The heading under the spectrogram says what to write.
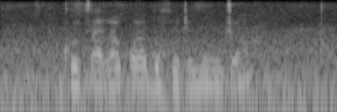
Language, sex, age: Tswana, female, 21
